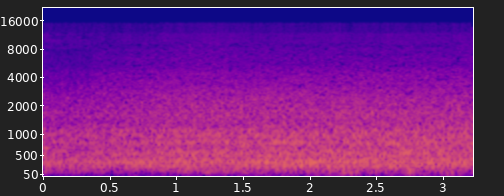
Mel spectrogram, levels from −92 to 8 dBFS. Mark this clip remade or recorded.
recorded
